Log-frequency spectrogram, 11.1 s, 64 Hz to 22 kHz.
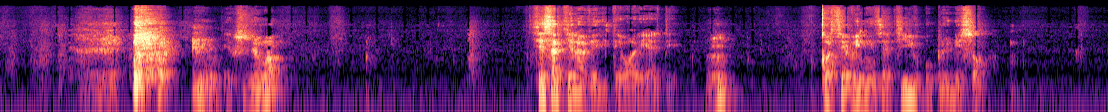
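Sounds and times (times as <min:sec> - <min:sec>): man coughing: 0:01.0 - 0:02.3.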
